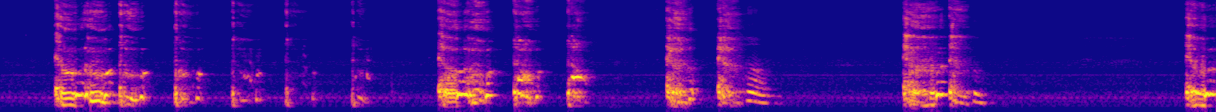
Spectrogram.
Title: Hoarse barking cough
